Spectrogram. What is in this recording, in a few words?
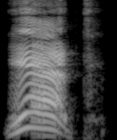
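no, Russian; «Нет!»; Medic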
